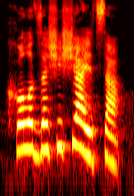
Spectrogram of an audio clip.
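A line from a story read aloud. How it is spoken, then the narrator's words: Shout. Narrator (Russian): крикнула Лилу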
